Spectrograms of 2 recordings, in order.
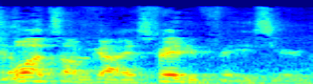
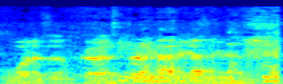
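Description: First: It is said in his normal voice. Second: It is said in a put-on deep voice.

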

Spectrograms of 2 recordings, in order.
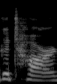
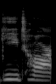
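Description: First: The first syllable has a short 'gih' vowel. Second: The first syllable has a long 'gee' vowel. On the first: The speaker calls it right. "It's a guitar" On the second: The speaker calls it wrong. "not guitar. ... Is there an E in there anywhere?"

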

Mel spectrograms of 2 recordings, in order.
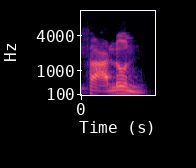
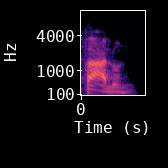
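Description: First: The final L sound is stressed. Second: The final L sound is not stressed. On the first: The speaker calls it right. "انبر على اللام يا دانا، قولي فعل" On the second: The speaker calls it wrong. "أنت تقولين فعل"

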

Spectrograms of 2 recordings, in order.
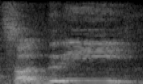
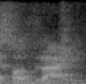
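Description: First: The word ends in a plain 'i' vowel. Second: The word ends in an 'ai' vowel. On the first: The speaker calls it right. "Dua harokat" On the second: The speaker calls it wrong. "Gak boleh sodrai"

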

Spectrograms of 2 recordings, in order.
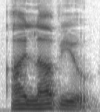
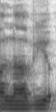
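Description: First: It is said sincerely, with deep feeling. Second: It is said casually, without real feeling.

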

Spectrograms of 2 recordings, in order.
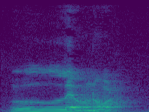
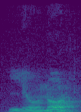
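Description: First: The L is held long and vibrating. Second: The L is touched quickly and released. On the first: "en inglés sería Leonor" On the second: "se toca rapidísimo y se sale"

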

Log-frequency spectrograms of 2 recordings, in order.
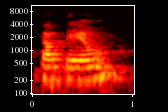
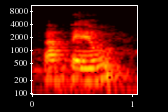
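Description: No difference in how they are said.

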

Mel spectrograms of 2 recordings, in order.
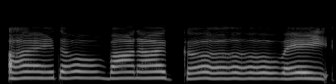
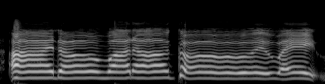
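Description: First: It is said calmly with moderate energy. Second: It is said strongly with passion and energy. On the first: "you record one more time, you're like, okay" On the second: "you record like very strong, you record more passion"

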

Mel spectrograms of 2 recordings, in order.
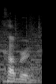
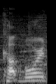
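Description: First: The p is dropped, sounding like cubbard. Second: Both parts sound clearly, as cup and board. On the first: The speaker calls it right. "C-U-B-B-A-R-D is probably a better way of spelling it" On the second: The speaker calls it wrong. "You don't pronounce this as cupboard?"

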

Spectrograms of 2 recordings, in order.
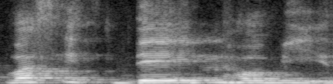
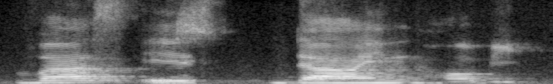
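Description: First: The vowel in 'dein' is not said as 'ai'. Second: The vowel in 'dein' is said as 'ai'. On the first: The speaker calls it wrong. "nggak baca was is dein hobby. Itu salah" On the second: The speaker calls it right. "Cara baca yang benarnya adalah bagaimana?"

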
